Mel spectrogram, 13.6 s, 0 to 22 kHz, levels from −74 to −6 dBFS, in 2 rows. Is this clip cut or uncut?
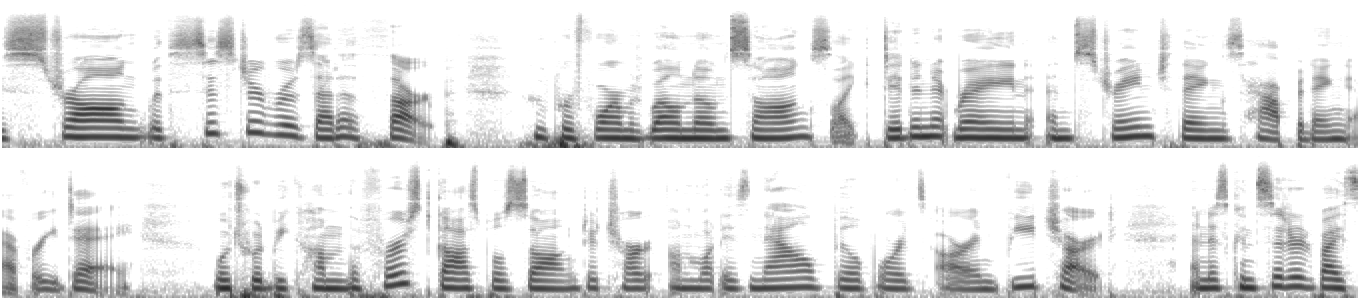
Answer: uncut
